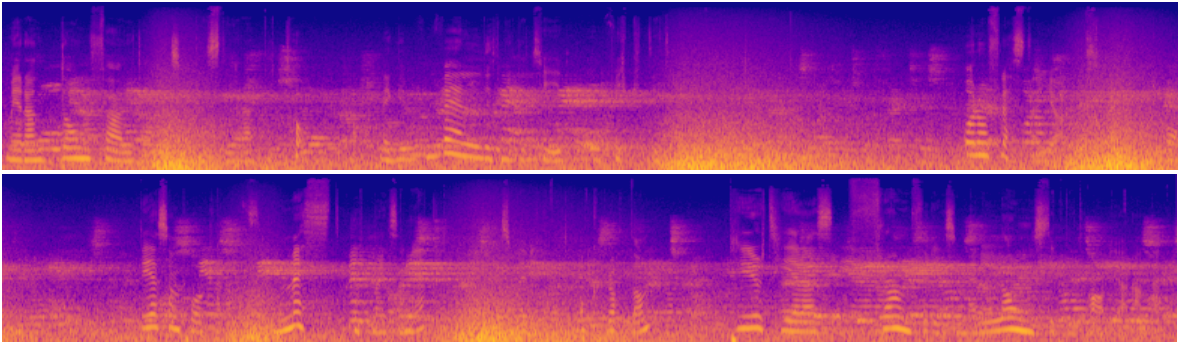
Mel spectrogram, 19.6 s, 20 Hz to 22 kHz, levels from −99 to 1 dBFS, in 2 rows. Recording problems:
echo of what is said; strong; throughout; 470 ms later, 9 dB below the speech
wind noise on the microphone; heavy; 1 dB below the speech
background chatter; loud; throughout; 3 voices, 7 dB below the speech

